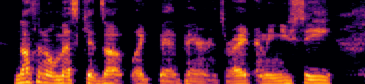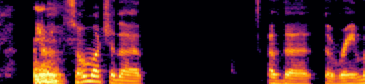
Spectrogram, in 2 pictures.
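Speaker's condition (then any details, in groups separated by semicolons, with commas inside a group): No condition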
